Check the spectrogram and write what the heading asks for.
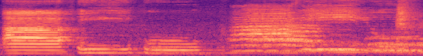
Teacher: উর সময় কি ঠোঁট গোল হলো না? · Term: পেশ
